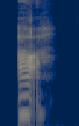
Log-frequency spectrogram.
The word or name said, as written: arret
